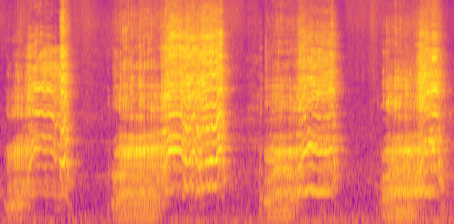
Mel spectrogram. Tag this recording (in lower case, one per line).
livestock
animal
